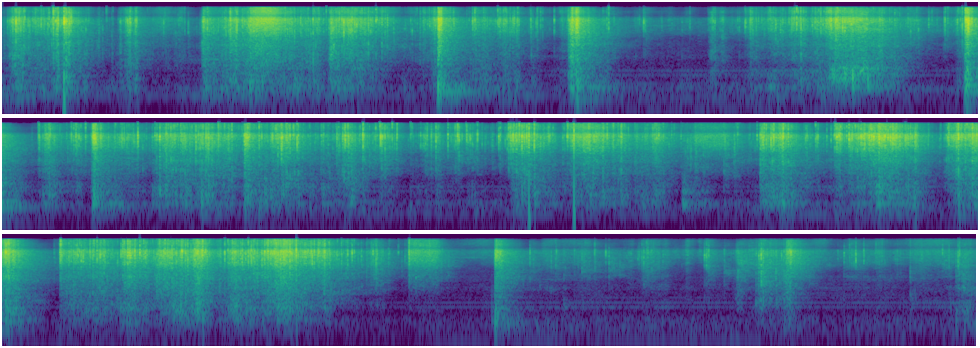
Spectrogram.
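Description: Plastic packaging crinkling and rustling as a courier mailer bag and a saree's clear plastic wrapping are handled and opened, in repeated bouts with a few sharp clicks. It quietens in the last few seconds.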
